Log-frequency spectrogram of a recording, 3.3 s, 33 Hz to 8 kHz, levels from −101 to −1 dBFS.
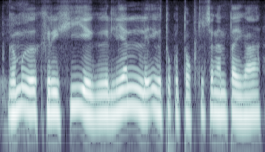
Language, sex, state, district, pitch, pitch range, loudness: Wancho, male, Arunachal Pradesh, Longding, 145 Hz, 135-150 Hz, -13 LUFS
